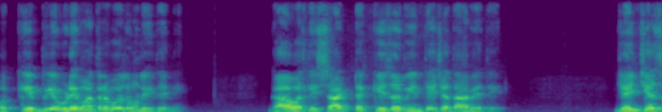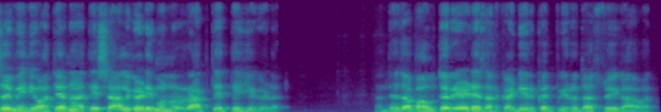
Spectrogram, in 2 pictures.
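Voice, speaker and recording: A man's voice: medium pitch, normal speed, natural voice. A man voicing a blunt, grumbling middle-aged village schoolmaster in a storybook reading. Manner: earnest, grumbling.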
